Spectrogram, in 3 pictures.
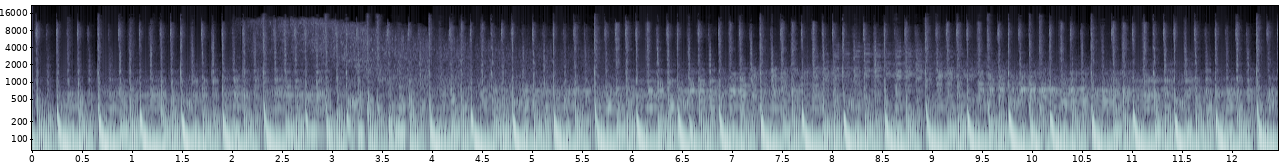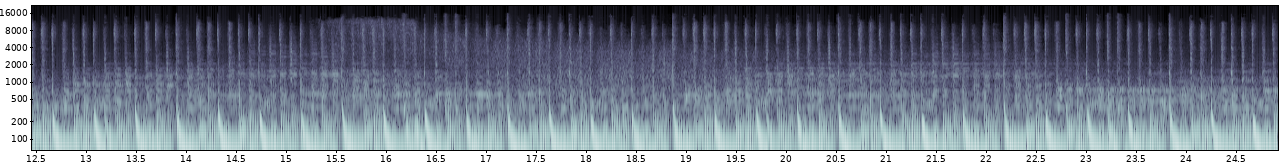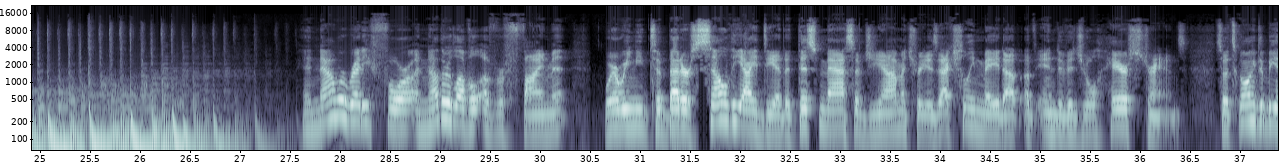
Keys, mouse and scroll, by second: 0.0 f, 0.2-7.7 drag, 2.2-3.7 middle drag, 3.7 g, 4.0 f, 4.6-5.9 middle drag, 5.5 f, 5.9 f, 7.4-12.0 typing, 7.6 middle click, 7.9-12.1 drag, 9.9 middle click, 10.5 middle click, 12.1 middle click, 12.8 click, 12.8 right click, 13.2 right click, 13.5 middle click, 13.8 f, 14.0 f, 14.2-16.9 drag, 16.9 g, 16.9 f, 17.2-19.3 drag, 19.7 f, 20.0 middle click, 20.4 f, 20.6 f, 20.9 f, 21.1-23.1 drag, 22.2 middle click, 22.4 f, 23.6 click, 23.9 middle click, 24.3 f, 25.6 click, 25.6 i, 27.0 middle click, 27.9-30.5 middle drag.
